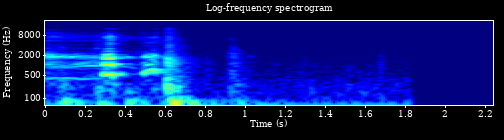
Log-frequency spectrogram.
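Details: Shiba Inu, one of two dogs squabbling over a touch with a paw: a brief, sharp, tonal yelp with a bright harmonic ring, then a softer squeak and a thump, before it trails off into the quiet of a small indoor room.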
